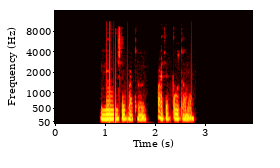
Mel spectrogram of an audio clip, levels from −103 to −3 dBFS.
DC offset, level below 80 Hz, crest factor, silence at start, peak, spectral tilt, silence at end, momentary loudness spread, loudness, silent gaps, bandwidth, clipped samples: under 0.1%; -62 dBFS; 18 dB; 0.9 s; -16 dBFS; -8.5 dB/octave; 1.15 s; 9 LU; -32 LUFS; 1.98-2.04 s; 9.6 kHz; under 0.1%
